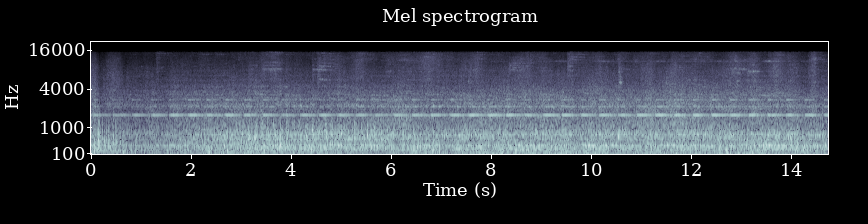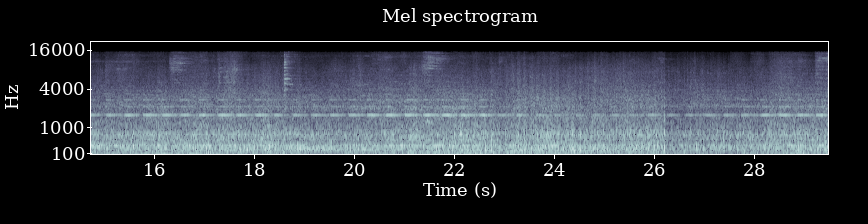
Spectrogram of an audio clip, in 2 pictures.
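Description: Enclosed auto rack freight cars rolling past at speed: steady wheels-on-rails rumble and clatter with scattered sharp clicks, and a steady high-pitched tone over it. It drops a little in loudness near the end.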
